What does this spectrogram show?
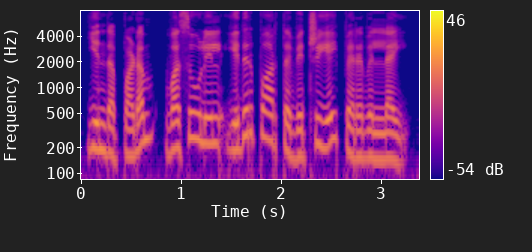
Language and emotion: Tamil, neutral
